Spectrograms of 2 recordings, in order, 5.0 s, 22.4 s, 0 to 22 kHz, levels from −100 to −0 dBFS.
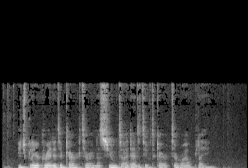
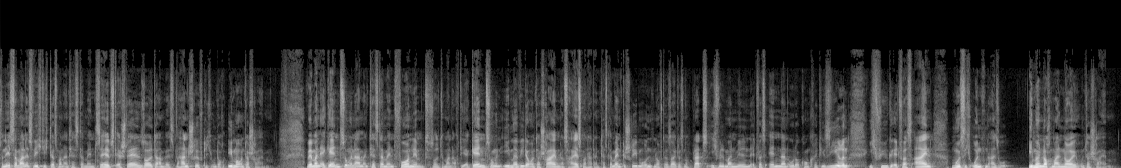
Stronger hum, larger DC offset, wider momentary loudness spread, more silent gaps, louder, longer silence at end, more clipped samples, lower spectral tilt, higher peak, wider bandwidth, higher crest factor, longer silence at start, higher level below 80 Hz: neither; neither; about the same, 14 LU vs 15 LU; neither; about the same, -23 LUFS vs -23 LUFS; first, 0.65 s vs 0.3 s; neither; about the same, -5.5 dB/octave vs -6 dB/octave; second, -6 dBFS vs -2 dBFS; second, 11.5 kHz vs 15.5 kHz; about the same, 18 dB vs 20 dB; about the same, 0.05 s vs 0 s; about the same, -58 dBFS vs -54 dBFS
